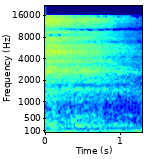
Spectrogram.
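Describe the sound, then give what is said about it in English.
A deep inhale taken during a relaxation exercise: a soft, steady, breathy hiss that tapers off gradually over its length, heard on its own with no talking. “Take your shoulders up to your ears on your in-breath, deep breath in.”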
